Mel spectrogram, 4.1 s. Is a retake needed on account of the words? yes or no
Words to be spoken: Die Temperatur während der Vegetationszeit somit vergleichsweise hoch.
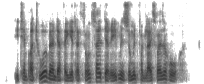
yes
